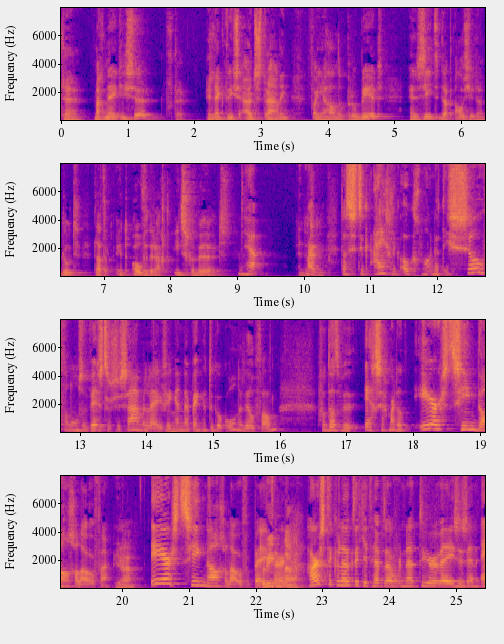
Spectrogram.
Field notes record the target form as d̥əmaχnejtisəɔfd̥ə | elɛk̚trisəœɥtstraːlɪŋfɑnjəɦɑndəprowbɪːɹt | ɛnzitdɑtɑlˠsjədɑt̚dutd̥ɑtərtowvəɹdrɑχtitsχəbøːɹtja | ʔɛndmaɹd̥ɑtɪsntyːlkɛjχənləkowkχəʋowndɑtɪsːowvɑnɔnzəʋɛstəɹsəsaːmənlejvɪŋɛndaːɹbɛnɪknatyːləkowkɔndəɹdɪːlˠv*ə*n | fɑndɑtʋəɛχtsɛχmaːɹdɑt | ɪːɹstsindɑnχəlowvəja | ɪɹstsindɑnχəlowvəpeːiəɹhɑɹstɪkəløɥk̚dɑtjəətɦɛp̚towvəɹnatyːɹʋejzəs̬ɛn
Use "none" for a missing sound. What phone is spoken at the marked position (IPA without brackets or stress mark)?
ɑ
